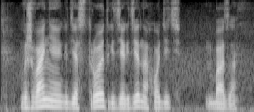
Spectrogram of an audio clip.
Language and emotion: Russian, neutral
